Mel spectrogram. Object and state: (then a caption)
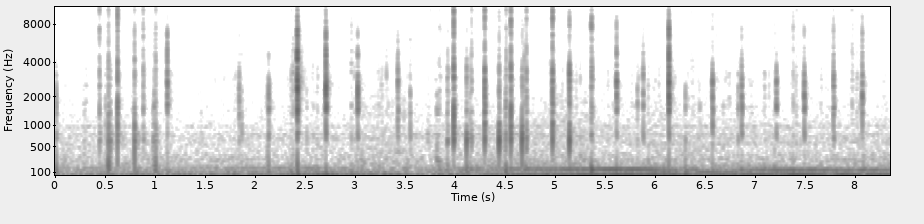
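Plastic game controller buttons clicking. Fingertips and nails click and scratch the buttons and D-pad of a black, hollow, hard-plastic PlayStation 4 controller held in the hand. Quiet, sharp, bright clicks and light scratches tick along in an irregular stream over a steady low hum, each click stopping almost instantly.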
